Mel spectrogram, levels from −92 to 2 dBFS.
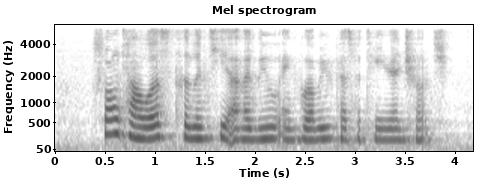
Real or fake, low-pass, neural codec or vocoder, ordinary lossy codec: fake; 5.4 kHz; codec, 16 kHz, 1 kbps, FunCodec, trained on Chinese and English, 50 frames a second; none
